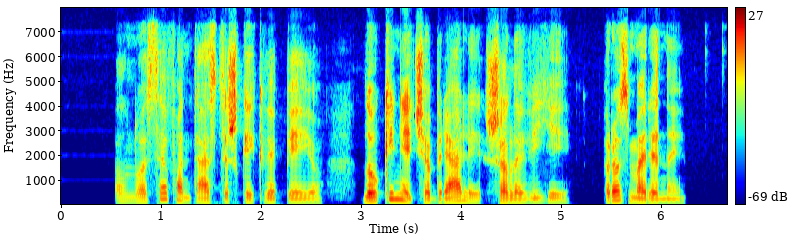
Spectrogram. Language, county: Lithuanian, Utena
